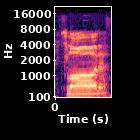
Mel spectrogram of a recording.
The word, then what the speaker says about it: Florida: know you'll nail Florida Florida's an exception they sort of a lead over the whole middle bit it goes flawed where you from Florida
